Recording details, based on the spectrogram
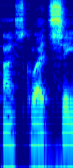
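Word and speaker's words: I²C: see it written as it's actually I squared C is how it's said and that actually has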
